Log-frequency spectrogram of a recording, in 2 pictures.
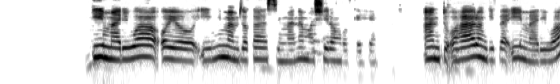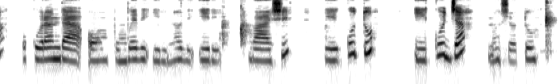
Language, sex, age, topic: Oshiwambo, female, 18-24, finance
